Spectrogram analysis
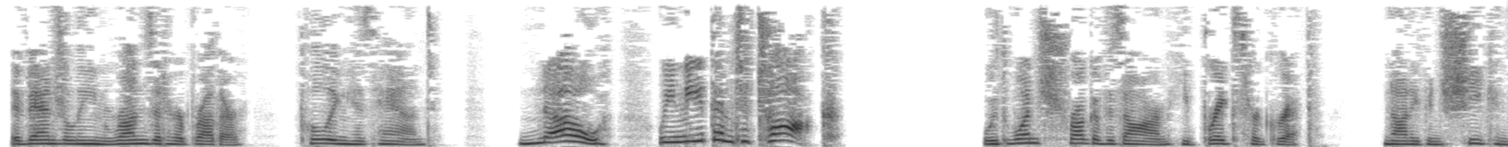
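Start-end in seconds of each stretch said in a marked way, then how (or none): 3.5-5.6 high, loud desperate protest; urgent shouting. A narrator's reading. Sister pulling at her brother's hand to stop him, urgent shout.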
